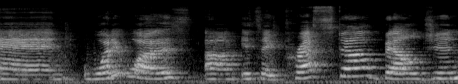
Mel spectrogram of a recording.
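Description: A woman with a high pitch talks, and room echo is audible around her. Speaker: home baking host. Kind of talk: casual cooking show chat. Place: kitchen. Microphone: camera far.

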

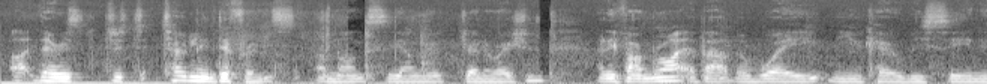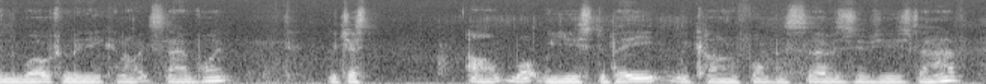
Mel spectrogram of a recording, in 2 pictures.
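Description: Light background noise sits behind a man with a British accent. He talks at a fairly quick pace with ordinary pitch variation. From UK. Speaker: currency trader; panel discussant. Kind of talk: roundtable discussion. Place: shop.

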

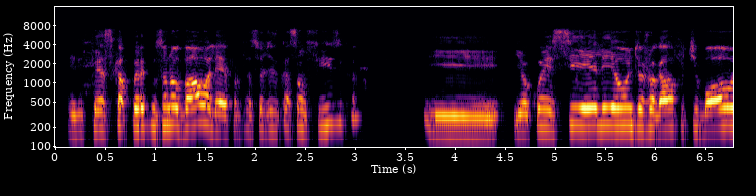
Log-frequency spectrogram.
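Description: Over a quiet background, a man with a high pitch talks at a fairly quick pace, his pitch varying in an ordinary way. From Rio Grande do Sul, Brazil. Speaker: capoeira master and collector; interviewee. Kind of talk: casual chat. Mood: relaxed, nostalgic. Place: home room. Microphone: video call.

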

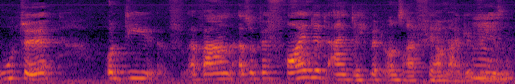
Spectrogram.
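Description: Pausing long and often, a woman speaks at a moderate pace with lively intonation, amid audible room echo and light background noise. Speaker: contemporary witness, former shipping secretary. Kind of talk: interview answer. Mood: cheerful, smiling reminiscence. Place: home room. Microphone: camera far.

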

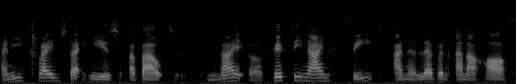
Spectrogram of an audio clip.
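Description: Someone is reading aloud. It is done in a natural voice.

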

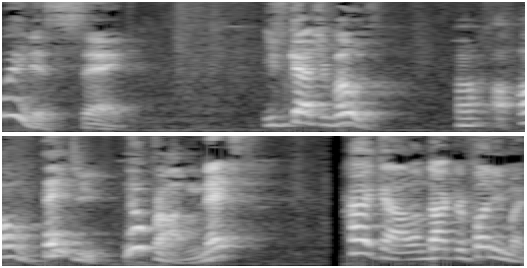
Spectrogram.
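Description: There is audible room echo around this man's voice. He speaks at a moderate pace. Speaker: comedy sketch creator playing several characters. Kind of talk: comedy skit dialogue. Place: home room. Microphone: phone near.

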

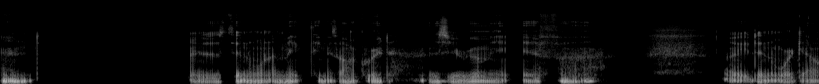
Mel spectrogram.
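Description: A man's put-on character voice, extremely low and dark and mellow in tone, with vocal fry, a slightly husky edge, fairly even intonation, a slow pace and long, frequent pauses.

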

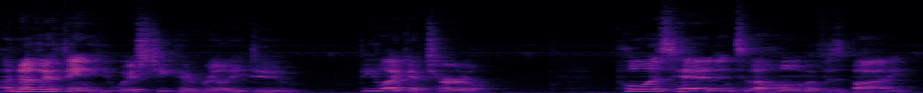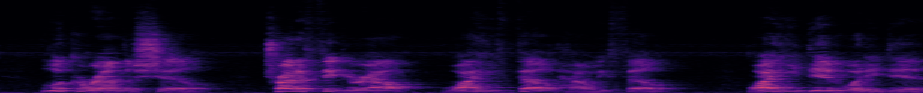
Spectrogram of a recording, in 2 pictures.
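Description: A man speaks at a moderate pace in a high pitch, with big swings in loudness. Room echo is audible. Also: ordinary pitch variation. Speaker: reader of a book. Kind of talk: read-aloud storytelling. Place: studio.

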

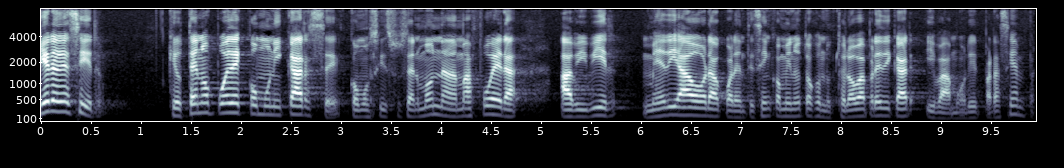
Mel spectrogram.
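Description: Against a quiet background, a man with a fairly high pitch talks at a moderate pace in an animated tone, his intonation lively and his loudness swinging widely. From Puerto Rico. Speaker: preacher and homiletics teacher; preacher, homiletics teacher. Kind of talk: workshop lecture. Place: hall. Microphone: headset.

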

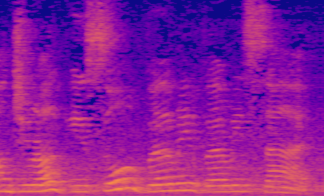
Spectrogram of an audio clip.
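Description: Against noticeable background noise, a woman with a high pitch speaks at a very slow pace. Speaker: preschool teacher. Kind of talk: tutorial. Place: classroom. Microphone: phone near.

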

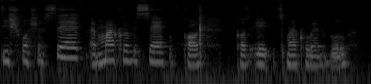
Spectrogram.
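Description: A woman speaks at a moderate pace with vocal fry. Noticeable background noise sits behind her. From West Yorkshire, England. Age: young. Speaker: student haul vlogger. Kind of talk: casual talk to camera, shopping haul. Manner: chatty, excitable. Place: home room. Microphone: phone near.

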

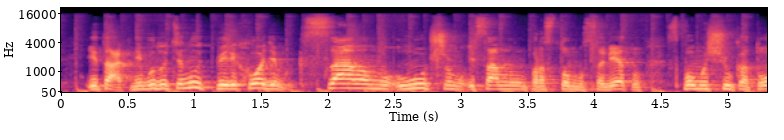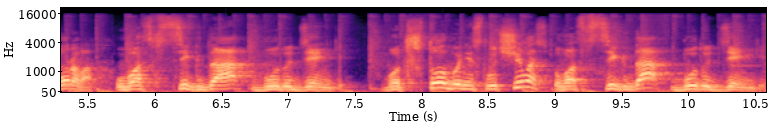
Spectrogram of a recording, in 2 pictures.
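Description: Faint background music accompanies a man who speaks at a fairly quick clip. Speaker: video blogger. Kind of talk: casual advice vlog. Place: home room. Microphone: lapel.

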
